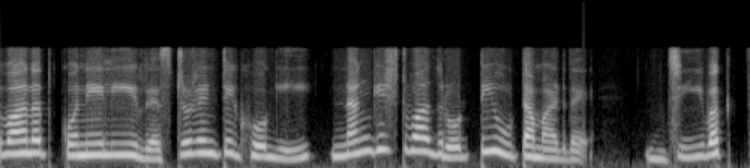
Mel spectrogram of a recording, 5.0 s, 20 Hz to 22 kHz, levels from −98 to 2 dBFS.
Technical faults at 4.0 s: 4-bit ADPCM compression; processor overload crackle

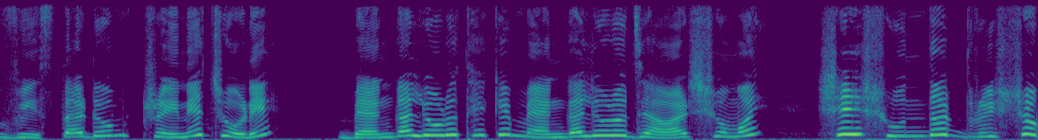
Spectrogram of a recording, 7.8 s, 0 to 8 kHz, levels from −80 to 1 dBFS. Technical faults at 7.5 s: wrong sample rate

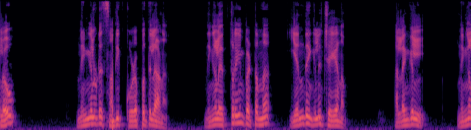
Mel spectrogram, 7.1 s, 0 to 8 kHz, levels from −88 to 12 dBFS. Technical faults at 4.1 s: jitter buffer speed-up

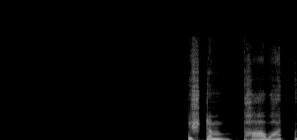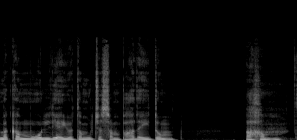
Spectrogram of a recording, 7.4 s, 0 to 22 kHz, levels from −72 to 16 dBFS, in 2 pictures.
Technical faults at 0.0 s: audio dropout to silence

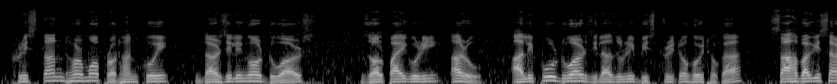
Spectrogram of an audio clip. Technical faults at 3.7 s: overdone noise removal

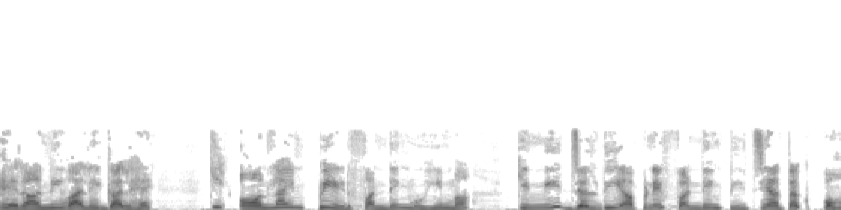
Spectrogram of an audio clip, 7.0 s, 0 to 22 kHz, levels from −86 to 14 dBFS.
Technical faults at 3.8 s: transcoding between lossy codecs

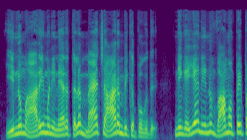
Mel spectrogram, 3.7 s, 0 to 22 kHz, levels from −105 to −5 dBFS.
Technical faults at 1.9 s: none

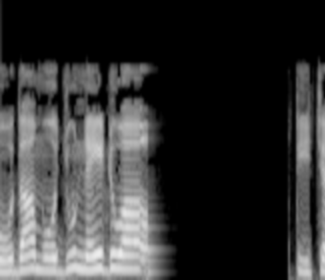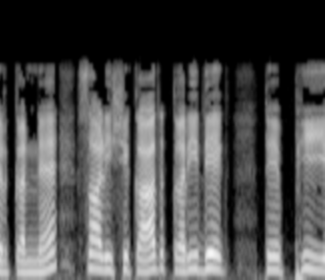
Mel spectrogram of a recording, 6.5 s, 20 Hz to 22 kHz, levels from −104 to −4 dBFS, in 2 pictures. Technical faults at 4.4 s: none

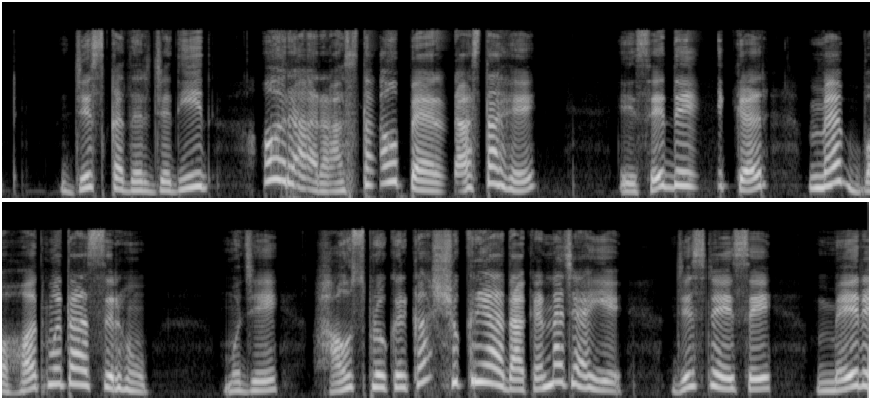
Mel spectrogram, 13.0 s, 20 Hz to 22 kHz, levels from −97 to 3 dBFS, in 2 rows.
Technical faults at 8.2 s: jitter buffer speed-up

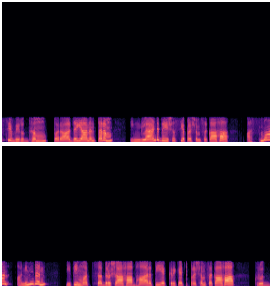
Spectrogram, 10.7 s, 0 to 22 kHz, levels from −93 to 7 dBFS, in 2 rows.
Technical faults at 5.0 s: none

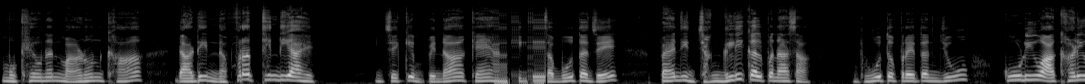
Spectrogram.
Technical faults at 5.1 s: robotic sound from repeated short buffers

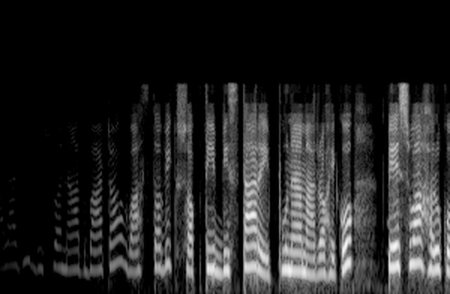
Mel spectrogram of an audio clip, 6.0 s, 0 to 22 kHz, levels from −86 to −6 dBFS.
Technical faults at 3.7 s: Nellymoser compression; pre-echo

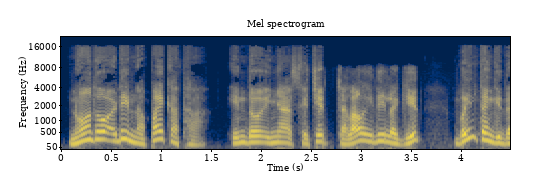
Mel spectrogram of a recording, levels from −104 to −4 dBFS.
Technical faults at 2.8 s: call bitrate drop

